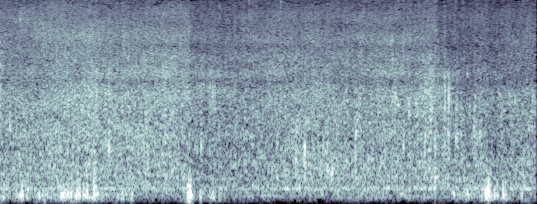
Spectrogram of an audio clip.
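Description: A bicycle rattles and knocks over bumps.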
